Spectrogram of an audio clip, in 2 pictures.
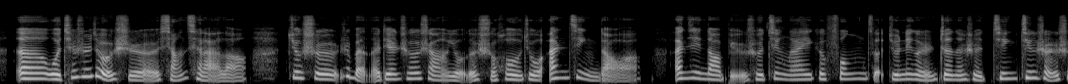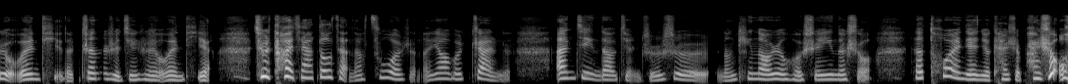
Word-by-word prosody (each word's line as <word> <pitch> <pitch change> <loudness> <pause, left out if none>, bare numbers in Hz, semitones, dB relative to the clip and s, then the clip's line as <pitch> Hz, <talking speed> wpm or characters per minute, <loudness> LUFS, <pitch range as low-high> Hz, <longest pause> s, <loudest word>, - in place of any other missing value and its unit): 呃， 265 0 +6
我 240 -1 +6
其 275 +8 -1
实 360 +2 +1
就 370 - +4
是 200 -5 0
想 210 +2 -2
起 - - -2
来 - - 0
了， - - -4 0.4
就 300 -2 0
是 245 -6 +2
日 380 -1 -3
本 - - 0
的 - - -1
电 240 -1 +2
车 265 +1 -1
上 210 -8 -2
有 185 -1 -1
的 195 - -1
时 200 - -2
候 220 +1 0
就 215 +1 0
安 275 +8 +2
静 260 - -4
到 - - 0
啊 - - -6 0.4
安 260 - +4
静 285 -2 -2
到 225 -3 +2
比 265 - -6
如 410 +1 -4
说 230 - -1
进 250 +1 -4
来 220 +1 -2
一 230 - -1
个 250 -1 -2
疯 255 +1 -4
子， - - -3
就 225 - +1
那 240 +1 -1
个 225 - +1
人 200 - -2
真 230 -2 +3
的 215 +1 -2
是 230 -4 0
精 270 0 -2
精 300 +1 +1
神 285 -1 0
是 - - -3
有 - - +4
问 240 +3 +3
题 245 - -7
的， 155 - -4
真 270 -1 +2
的 255 - -6
是 210 -5 0
精 210 +3 -3
神 225 -3 -3
有 200 - -1
问 200 0 0
题， - - -1 0.4
就 370 - +8
是 365 - +9
大 370 +2 +8
家 305 -1 0
都 325 +1 +2
在 - - -2
那 200 - -8
儿 - - -7
坐 295 -7 -2
着 - - -13
呢， 205 - -8
要 260 +3 -2
不 250 -2 -4
站 275 - 0
着， - - -14 0.4
安 280 +1 +5
静 275 -7 -3
到 215 0 -1
简 - - -9
直 200 +3 -6
是 230 -4 -2
能 185 +3 -6
听 260 +1 -5
到 240 -2 +3
任 240 -1 +1
何 210 -4 -4
声 215 +1 -1
音 230 +1 0
的 225 0 0
时 - - -2
候， - - -4 0.4
他 290 - +3
突 385 - -2
然 310 -7 +3
间 230 -3 +3
就 205 -1 +1
开 235 - -1
始 235 - -2
拍 275 - +2
手。 - - +10
245 Hz, 285 characters per minute, -25 LUFS, 220-275 Hz, 0.4 s, 手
